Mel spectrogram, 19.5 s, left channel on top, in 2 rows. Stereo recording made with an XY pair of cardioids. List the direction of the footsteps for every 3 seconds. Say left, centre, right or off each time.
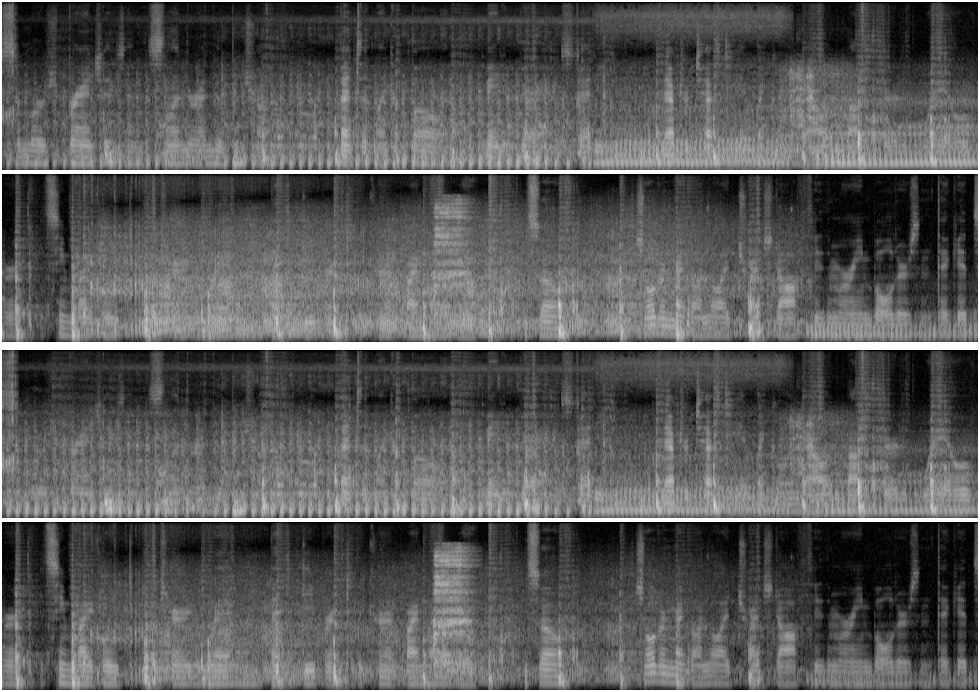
right, right, right, centre, left, left, off.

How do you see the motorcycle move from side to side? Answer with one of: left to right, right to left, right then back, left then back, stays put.
right to left.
